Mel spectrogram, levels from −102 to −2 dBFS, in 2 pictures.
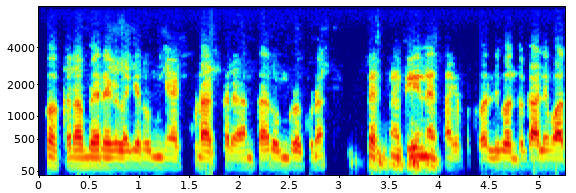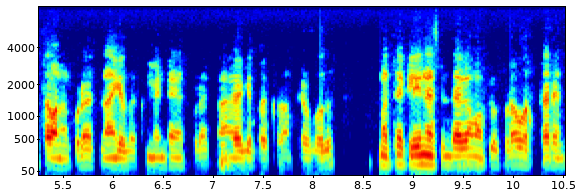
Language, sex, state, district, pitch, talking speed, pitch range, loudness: Kannada, male, Karnataka, Shimoga, 110 Hz, 150 wpm, 105-110 Hz, -19 LUFS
